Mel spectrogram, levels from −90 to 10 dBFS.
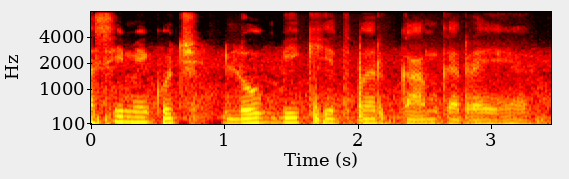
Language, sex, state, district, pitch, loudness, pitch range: Hindi, male, Uttar Pradesh, Lucknow, 110 Hz, -19 LUFS, 100-125 Hz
